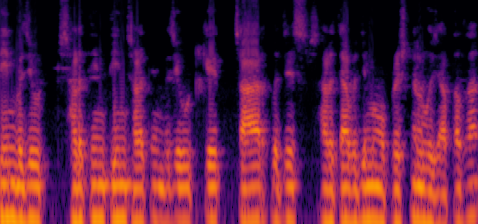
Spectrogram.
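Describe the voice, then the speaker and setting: At a moderate pace, a man speaks in a fairly low, monotone voice with flat intonation. His loudness stays very even. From Uttarakhand hills. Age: 30s. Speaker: businessman. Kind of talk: interview. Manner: halting.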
